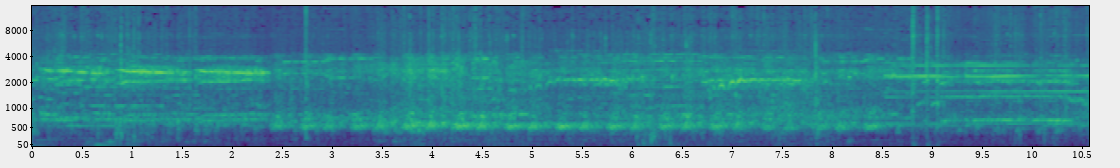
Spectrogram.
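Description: Tinny electronic tunes and jingles from battery-operated light-up toys, played through their small speakers, with no bass.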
